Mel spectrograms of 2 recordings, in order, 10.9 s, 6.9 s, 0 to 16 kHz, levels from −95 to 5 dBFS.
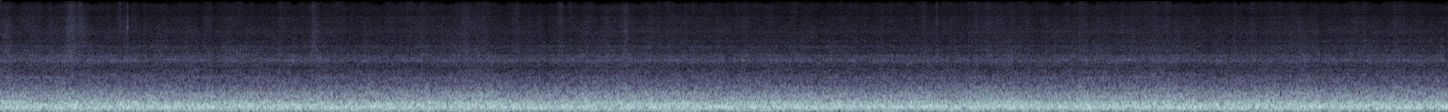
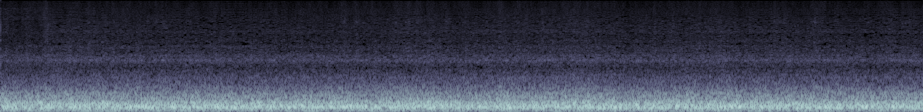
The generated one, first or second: first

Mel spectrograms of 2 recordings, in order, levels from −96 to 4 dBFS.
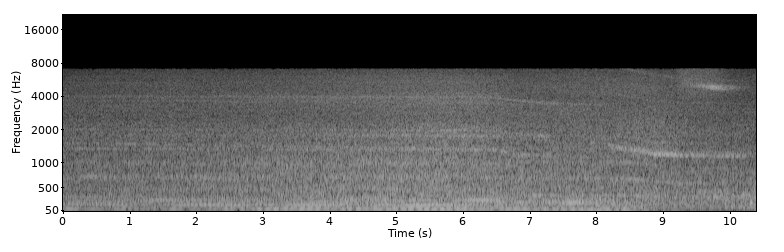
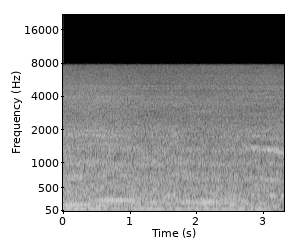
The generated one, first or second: second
